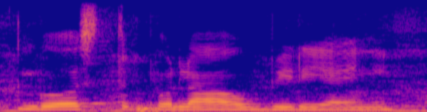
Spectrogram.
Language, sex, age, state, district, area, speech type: Urdu, female, 18-30, Bihar, Khagaria, rural, spontaneous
